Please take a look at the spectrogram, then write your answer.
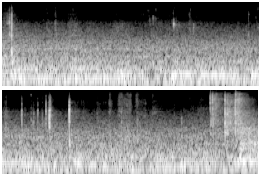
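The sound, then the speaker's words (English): Soft wet sounds of someone sipping water, with a few small clicks and slurps over a steady low background hum, no talking. “Take a sip of water.”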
